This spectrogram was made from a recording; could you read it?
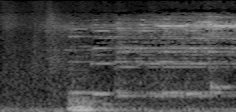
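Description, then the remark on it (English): A mobile phone ringtone plays in a temple, bright sustained electronic tones with a melodic shift partway through, moderately loud, with no one speaking. “Excuse me, I forgot to put my phone on.”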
